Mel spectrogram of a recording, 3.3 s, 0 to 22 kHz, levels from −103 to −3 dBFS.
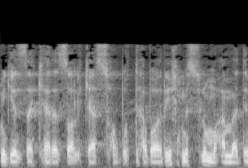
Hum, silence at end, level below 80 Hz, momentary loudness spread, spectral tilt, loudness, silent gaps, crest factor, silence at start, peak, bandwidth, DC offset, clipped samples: none; 0 s; -52 dBFS; 6 LU; -5 dB/octave; -17 LUFS; none; 14 dB; 0 s; -2 dBFS; 7.8 kHz; under 0.1%; under 0.1%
